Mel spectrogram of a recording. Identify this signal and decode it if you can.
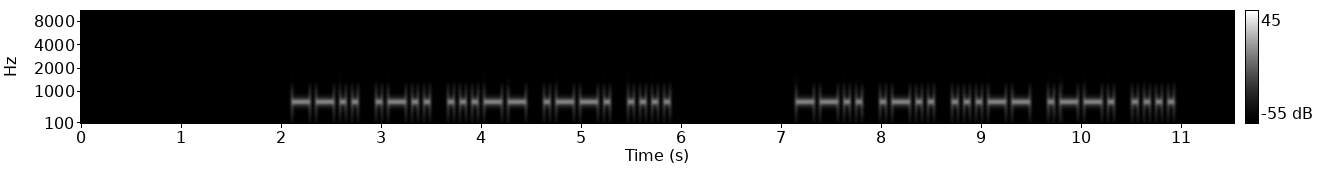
Morse code, heard as a keyed tone, about 20 wpm, 700 Hz. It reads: ZL3PH ZL3PH
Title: DXCC-100 Call Signs - 5 Characters - Repeated 2x - 20wpm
